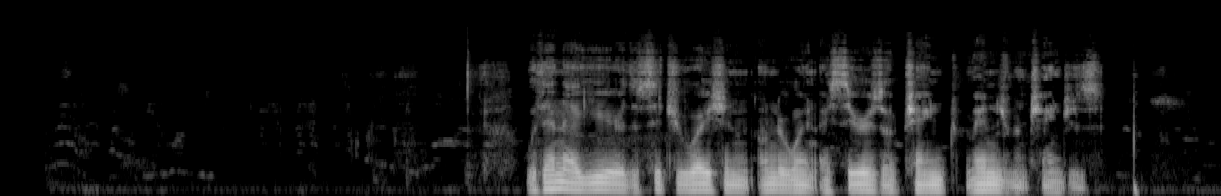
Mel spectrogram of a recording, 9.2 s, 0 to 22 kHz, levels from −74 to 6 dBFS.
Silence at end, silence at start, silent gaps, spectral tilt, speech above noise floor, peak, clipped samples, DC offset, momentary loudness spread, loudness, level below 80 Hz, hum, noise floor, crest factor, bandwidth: 0.6 s; 3.6 s; none; -5.5 dB/octave; 47 dB; -4 dBFS; under 0.1%; under 0.1%; 22 LU; -21 LUFS; -46 dBFS; none; -67 dBFS; 18 dB; 11.5 kHz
